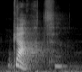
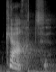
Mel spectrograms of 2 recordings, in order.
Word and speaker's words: carte: Francophone countries in Africa, the R is pronounced very similar to English, so it's pronounced as R, R. Okay? And if you speak Arabic or Spanish, it's very similar to the Spanish and Arabic R. Okay? So let's read this word here, knowing what we know about the tips of pronunciation. Carte. Carte. Okay, so let's read the two words here.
